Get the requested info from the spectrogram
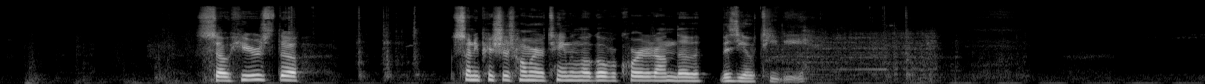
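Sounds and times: disc drive whirring: 7.7 - 10.3.

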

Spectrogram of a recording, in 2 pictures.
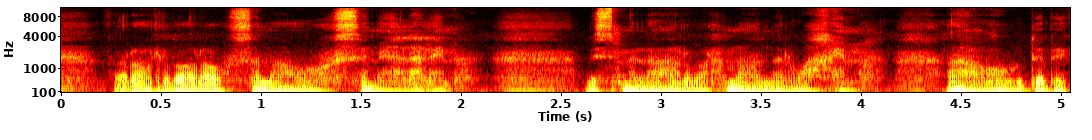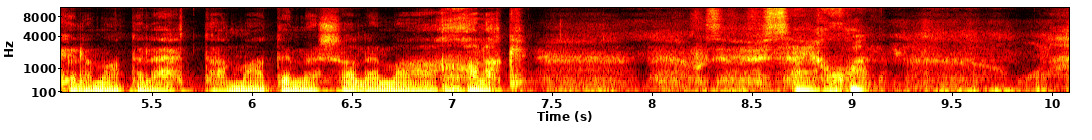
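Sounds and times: man whispering: 0.0 - 10.0.

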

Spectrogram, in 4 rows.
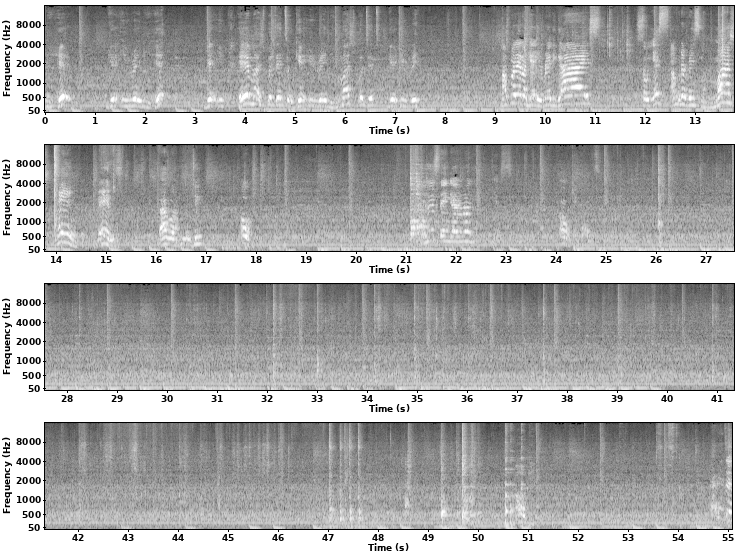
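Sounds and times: background music with bass line: 0.0 - 3.3, 3.9 - 41.6, 45.4 - 55.0
steady hum: 0.0 - 55.0
metal pots and utensils clanking: 21.0 - 21.8, 25.9 - 26.5, 31.9 - 36.8, 37.4 - 51.3.

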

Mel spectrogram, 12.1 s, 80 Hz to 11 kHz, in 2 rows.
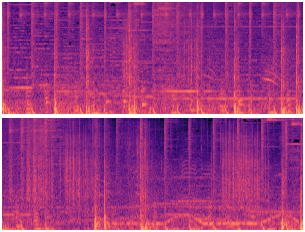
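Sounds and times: fireworks bangs: 0.0 - 9.4
music playing: 0.0 - 12.0.

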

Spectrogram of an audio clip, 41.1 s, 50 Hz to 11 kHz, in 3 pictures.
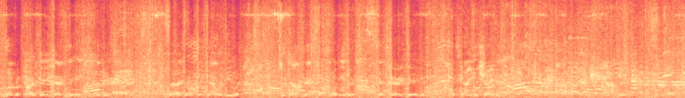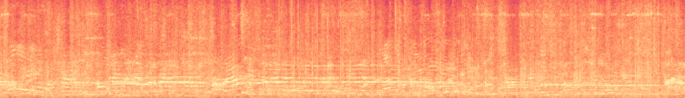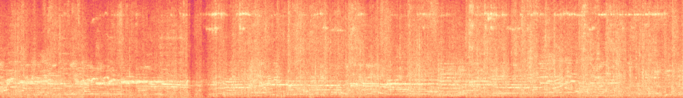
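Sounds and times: passengers' voices: 0.0 - 41.0
railway coach rumbling: 0.0 - 41.0
train wheels on rails: 0.0 - 41.0.

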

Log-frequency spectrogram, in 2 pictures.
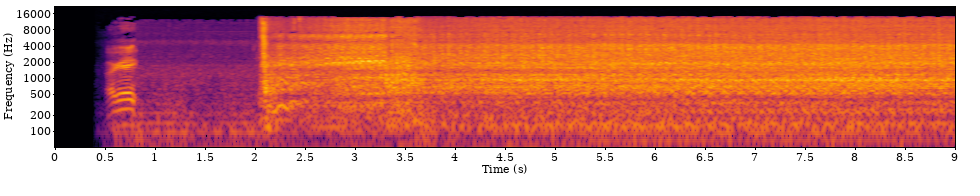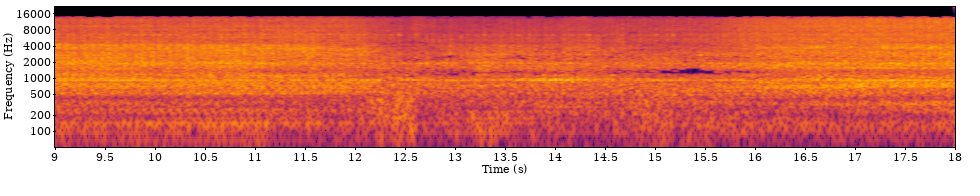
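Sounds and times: diesel truck engine starting and idling: 0.6 - 18.0.

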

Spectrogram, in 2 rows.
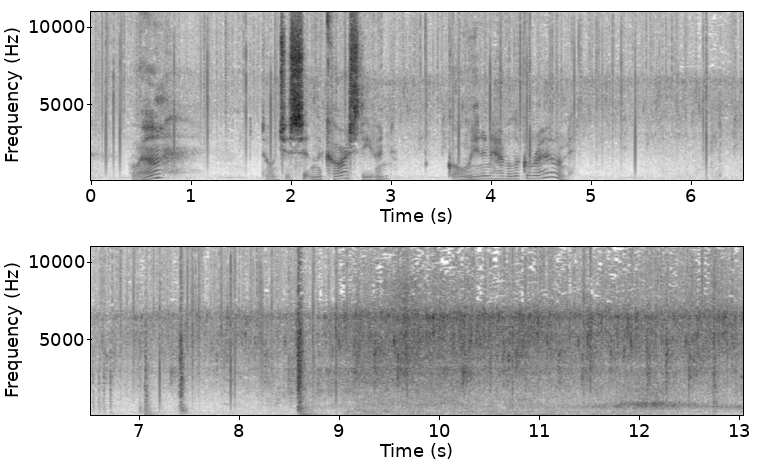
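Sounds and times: steady hiss: 0.0 - 13.0.

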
